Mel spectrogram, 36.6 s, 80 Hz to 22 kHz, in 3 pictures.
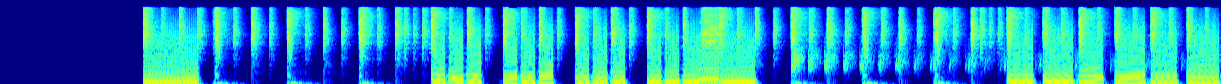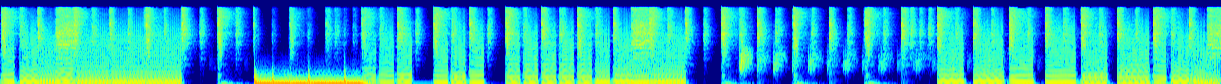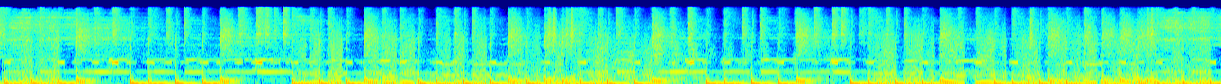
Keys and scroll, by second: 4.6 i, 5.0 v, 5.3 space, 20.0 ctrl+g, 20.6 ctrl+c, 21.8 ctrl+v, 30.8 Delete, 31.2 ctrl+z, 31.7 ctrl+shift+g, 33.2 Delete.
